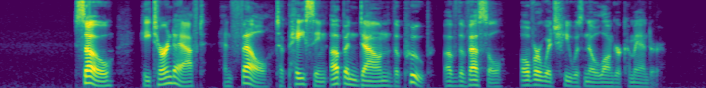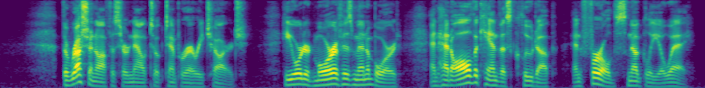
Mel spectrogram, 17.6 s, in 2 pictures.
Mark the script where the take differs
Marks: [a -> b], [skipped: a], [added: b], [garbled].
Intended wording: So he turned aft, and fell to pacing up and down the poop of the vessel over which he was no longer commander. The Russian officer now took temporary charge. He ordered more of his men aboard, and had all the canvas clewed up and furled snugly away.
So he turned aft, and fell to pacing up and down the poop of the vessel over which he was no longer commander. The Russian officer now took temporary charge. He ordered more of his men aboard, and had all the canvas clewed up and furled snugly away.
